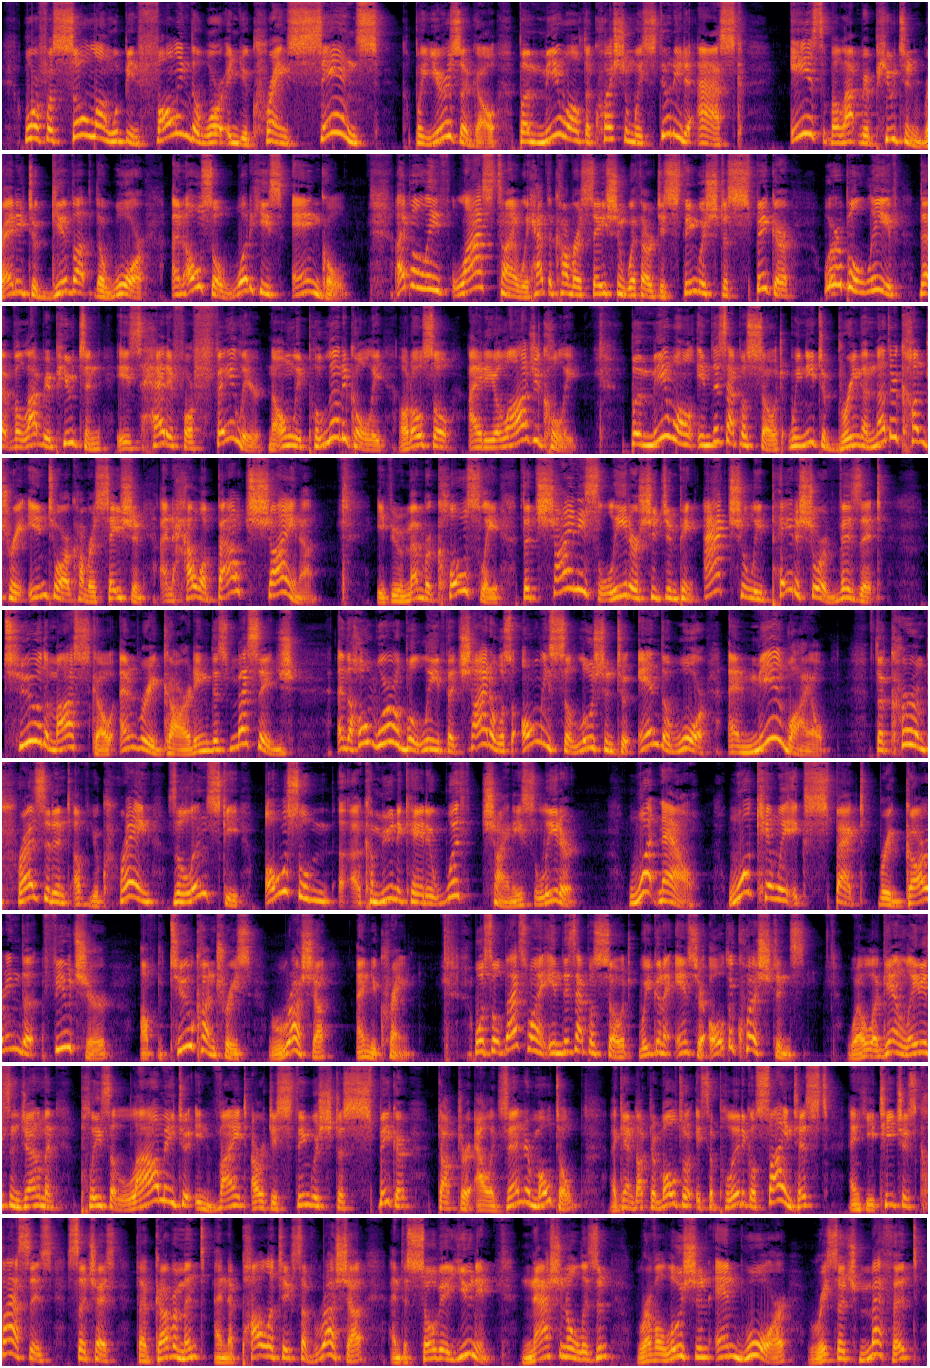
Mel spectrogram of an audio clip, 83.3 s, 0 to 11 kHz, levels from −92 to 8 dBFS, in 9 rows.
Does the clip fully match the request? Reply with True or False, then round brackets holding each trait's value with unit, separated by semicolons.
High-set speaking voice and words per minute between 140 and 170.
True (195 Hz; 150 wpm)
